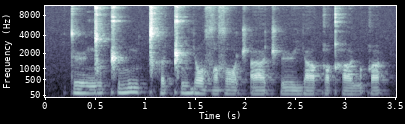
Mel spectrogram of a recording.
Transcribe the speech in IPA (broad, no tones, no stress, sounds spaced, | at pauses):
t øː ŋ͡ǀ o ǁ uː m ʏ ǀʰ ɐ ǁ u j ʏː zˤ ɐ zˤ øː t͡ʃʼ aː t͡ʃʼ øː j aː q ɐ qʰ ɐː n ʏ q ʏ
